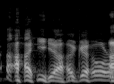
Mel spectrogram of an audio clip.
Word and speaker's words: ahegao: She's also doing how do you say it? Ahegao? – No. Ahiago. – Ahiago. She's doing that.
